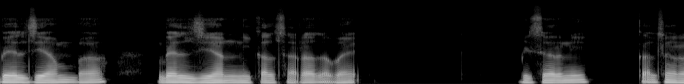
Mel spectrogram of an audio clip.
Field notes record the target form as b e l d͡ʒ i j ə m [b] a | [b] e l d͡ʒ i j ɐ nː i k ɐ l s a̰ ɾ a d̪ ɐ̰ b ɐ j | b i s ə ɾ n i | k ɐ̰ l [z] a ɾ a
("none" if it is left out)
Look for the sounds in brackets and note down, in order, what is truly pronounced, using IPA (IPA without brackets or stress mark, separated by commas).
b, b, s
